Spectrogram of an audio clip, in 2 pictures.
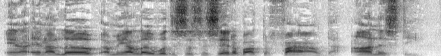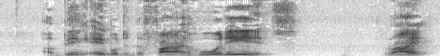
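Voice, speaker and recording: A man's voice: mid-range voice, moderate pace. An American man hosting a live community talk show, chatting casually and in a folksy way to his listeners like family. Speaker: host of a live call-in show.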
